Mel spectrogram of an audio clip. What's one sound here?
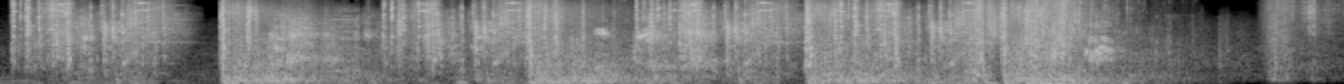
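A gun fires several times in quick bursts.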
